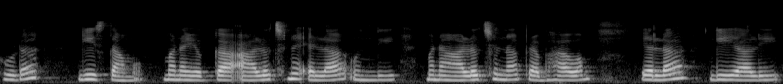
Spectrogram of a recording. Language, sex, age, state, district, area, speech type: Telugu, female, 18-30, Andhra Pradesh, Guntur, urban, spontaneous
